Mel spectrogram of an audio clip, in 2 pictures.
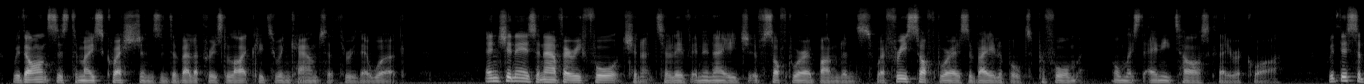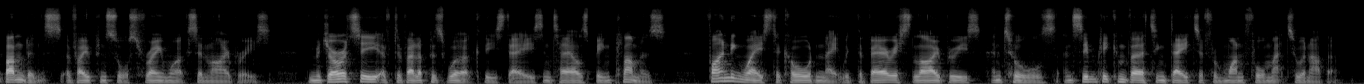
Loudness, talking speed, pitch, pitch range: -32 LUFS, 170 wpm, 90 Hz, 80-100 Hz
